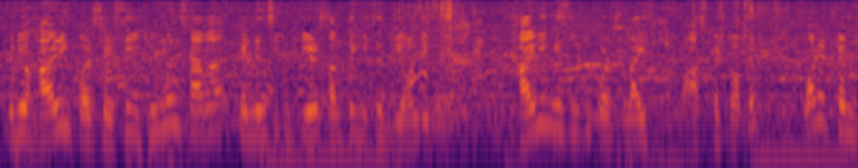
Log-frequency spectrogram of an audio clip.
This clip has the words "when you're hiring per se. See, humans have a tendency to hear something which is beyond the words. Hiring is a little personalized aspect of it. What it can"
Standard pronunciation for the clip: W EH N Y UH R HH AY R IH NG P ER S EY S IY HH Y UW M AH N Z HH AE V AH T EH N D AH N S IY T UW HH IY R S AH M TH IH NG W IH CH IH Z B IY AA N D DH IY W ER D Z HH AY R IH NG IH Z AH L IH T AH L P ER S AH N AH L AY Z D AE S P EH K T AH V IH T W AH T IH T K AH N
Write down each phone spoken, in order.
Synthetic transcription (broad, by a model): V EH N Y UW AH HH AY R IH NG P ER S EY S IY HH Y UW M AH N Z HH AE V AH T EH N D AH N S IY T UW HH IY R S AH M T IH NG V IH CH IH Z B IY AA N D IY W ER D HH AY R IH NG IH Z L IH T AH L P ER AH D L AY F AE S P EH K T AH F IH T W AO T IH T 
